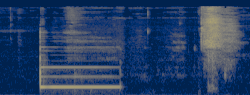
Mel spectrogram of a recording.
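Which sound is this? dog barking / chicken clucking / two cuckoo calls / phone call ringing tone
phone call ringing tone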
